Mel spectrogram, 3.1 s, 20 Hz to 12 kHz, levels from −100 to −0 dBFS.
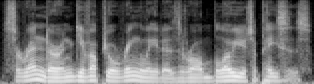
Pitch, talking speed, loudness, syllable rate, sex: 115 Hz, 230 wpm, -15 LUFS, 5.6 syllables/s, male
